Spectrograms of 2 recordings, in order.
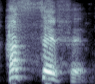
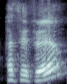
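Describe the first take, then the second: First: The s sound after ha is pressed and doubled. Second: The s sound after ha is short and single. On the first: The speaker calls it right. "on doit dire Ha Sefer" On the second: The speaker calls it wrong. "on ne doit pas dire Ha Sefer"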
